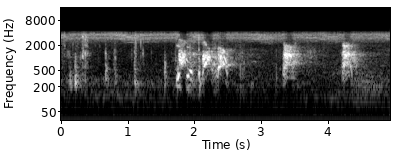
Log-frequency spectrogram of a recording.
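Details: At the woods' edge, Doodle the little dog barks to chase a deer away: a few soft yips first, then a burst of rapid barks in the middle, followed by two strong single barks spaced about a second apart.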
